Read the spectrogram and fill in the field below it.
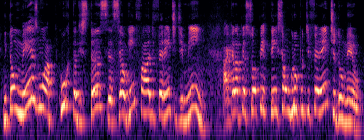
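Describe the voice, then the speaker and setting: A woman talks through her ideas like a lecture, stopping to repeat words and asking the viewer if they follow. Her voice sits a little high. The recording carries a noticeable room echo. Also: lively intonation. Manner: halting, repeats words, checks in with "ok?" and "certo?". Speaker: author explaining her book's ideas. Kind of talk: explanatory video lecture. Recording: echoey room.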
